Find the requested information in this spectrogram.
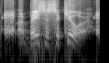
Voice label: secure, male

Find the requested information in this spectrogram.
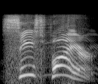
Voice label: ceasefire, Fem; Tribes2

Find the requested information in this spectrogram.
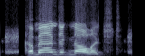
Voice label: acknowledge, Fem; Tribes2

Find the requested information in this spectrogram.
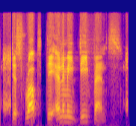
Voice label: distract, Male; Tribes2

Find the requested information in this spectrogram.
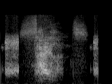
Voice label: quiet, Male; voice; Tribes2

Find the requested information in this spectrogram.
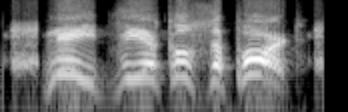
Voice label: need support, male

